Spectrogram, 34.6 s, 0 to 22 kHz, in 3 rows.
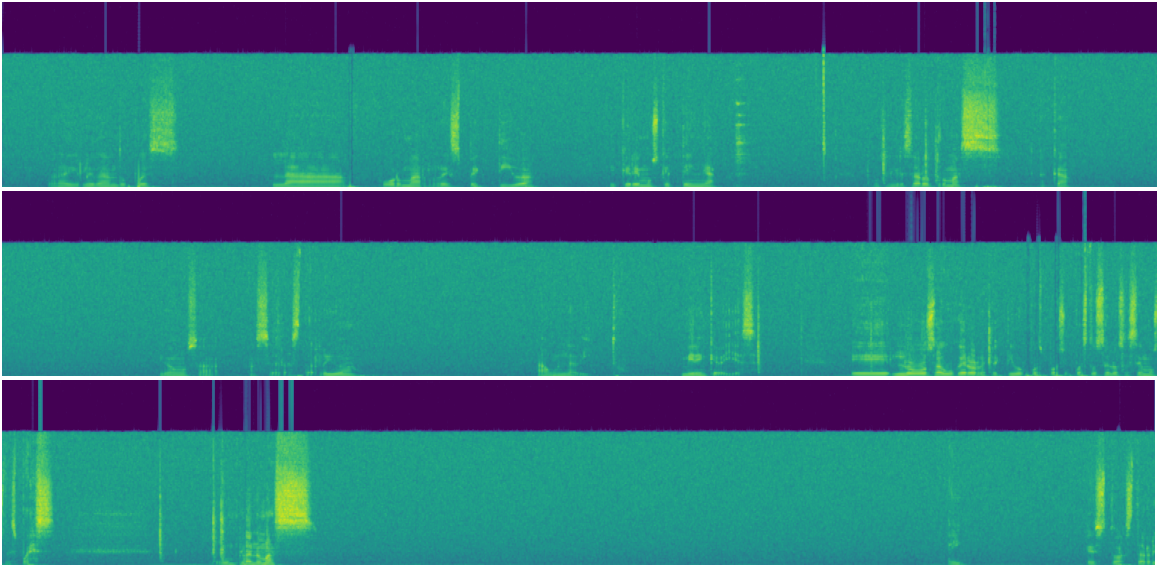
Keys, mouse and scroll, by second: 1.4 right click, 1.9-4.1 drag, 4.5-6.1 drag, 9.3 ctrl+r, 9.9 ctrl+click, 11.9 click, 12.7 click, 12.7 right click, 13.3-15.8 drag, 16.2-18.2 drag, 19.5 shift+middle click, 21.7-22.9 shift+middle drag, 25.4 shift+a, 26.0 click, 27.1-29.8 drag, 30.6-32.7 drag, 33.3 right click, 33.9-34.6 drag.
